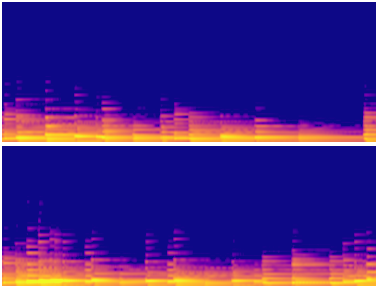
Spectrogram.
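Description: Background piano music: chords and melody notes struck one after another, each fading away. A phrase dies down about five seconds in, and the next starts louder.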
